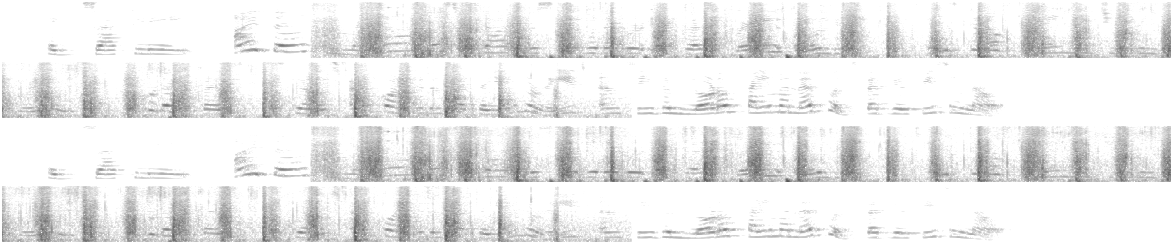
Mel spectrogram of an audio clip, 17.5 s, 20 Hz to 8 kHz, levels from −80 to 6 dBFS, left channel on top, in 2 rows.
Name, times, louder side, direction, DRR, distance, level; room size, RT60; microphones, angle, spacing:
voice 1, 0.3-1.4 1.7-6.5 6.9-10.5 11.0-16.3, left 2 dB, 55° left, 1.5 m, -51 dB
Run, 2.3-12.9 13.2-13.3, right 4 dB, 25° right, 0.3 m, -34 dB
10.5 x 4.6 x 3.0 m
head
